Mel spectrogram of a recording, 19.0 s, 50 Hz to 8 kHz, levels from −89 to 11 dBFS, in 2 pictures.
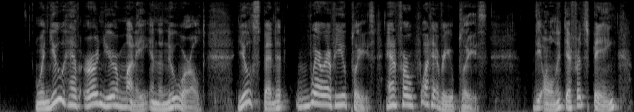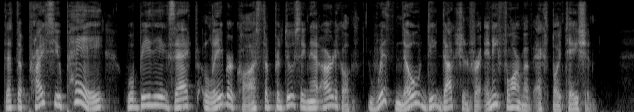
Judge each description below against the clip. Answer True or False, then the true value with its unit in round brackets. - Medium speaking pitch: True (150 Hz)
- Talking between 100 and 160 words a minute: True (155 wpm)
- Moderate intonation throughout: False (6.6 semitones)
